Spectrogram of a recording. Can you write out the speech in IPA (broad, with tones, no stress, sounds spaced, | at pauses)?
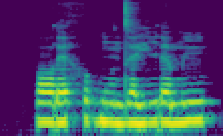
ɔ˨ ɾ ɛ˨˦ h o˧ ɡ͡b ũ˨ d ɛ˨ j i˨ ɾ ɛ˨ m ĩ˧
